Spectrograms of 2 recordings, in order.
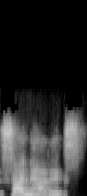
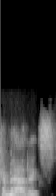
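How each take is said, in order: First: The word is pronounced the Western way. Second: The word is pronounced the German way. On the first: "But in the West, we pronounce it cymatics" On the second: "in Germany they uh, pronounce it chematics"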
